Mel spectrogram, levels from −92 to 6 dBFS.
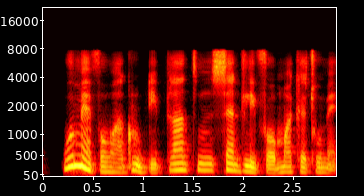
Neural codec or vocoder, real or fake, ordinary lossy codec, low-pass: codec, 16 kHz, about 1 kbps, DyCAST, with the encoder's durations; fake; none; none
